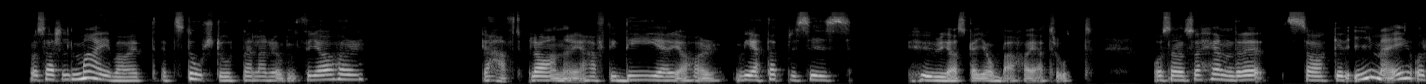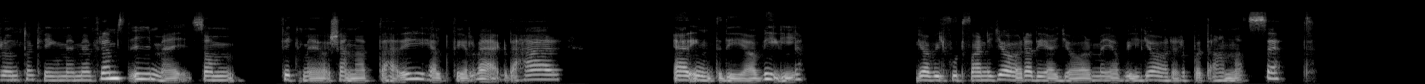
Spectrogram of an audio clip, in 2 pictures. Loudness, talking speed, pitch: -25 LUFS, 175 wpm, 195 Hz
